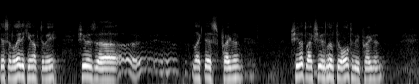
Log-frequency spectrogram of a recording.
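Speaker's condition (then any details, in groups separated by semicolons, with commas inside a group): Parkinson's; gets up around 3 am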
